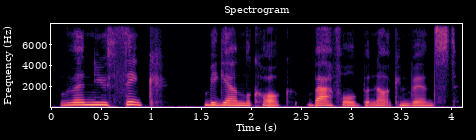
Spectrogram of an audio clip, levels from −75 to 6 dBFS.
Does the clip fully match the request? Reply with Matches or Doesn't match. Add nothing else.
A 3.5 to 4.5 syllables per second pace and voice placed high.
Matches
